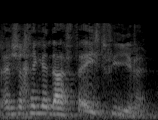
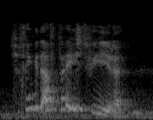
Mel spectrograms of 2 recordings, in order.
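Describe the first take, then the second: First: Said in the usual way. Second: Feest vieren raised high with a falling close; higher, savouring repetition; emphatic repeat. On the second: Shown as a demonstration. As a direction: repeat it with delight, stressing feest.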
